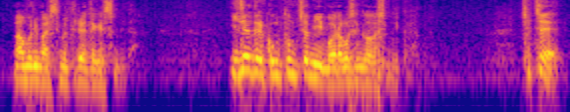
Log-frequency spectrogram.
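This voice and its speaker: Indignant Korean commentator, higher-pitched man. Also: a little hiss or hum. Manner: indignant, full of rhetorical questions. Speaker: political commentator. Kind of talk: scripted political commentary.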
